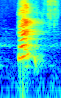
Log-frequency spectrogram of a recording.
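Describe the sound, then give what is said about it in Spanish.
A single sharp sneeze bursts out, sudden and loud, then trails off quickly into quiet. No talking accompanies it. “Y además, salud, salud.”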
